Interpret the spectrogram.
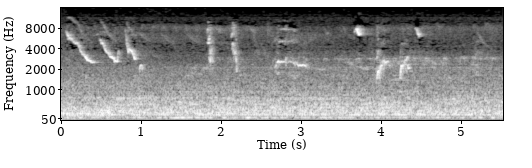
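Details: Ringed rufous-collared sparrow kept by a breeder, singing a little: a few quick high slurred whistles falling steeply, then a short lower trill, with other scattered chirps and a steady hum behind.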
